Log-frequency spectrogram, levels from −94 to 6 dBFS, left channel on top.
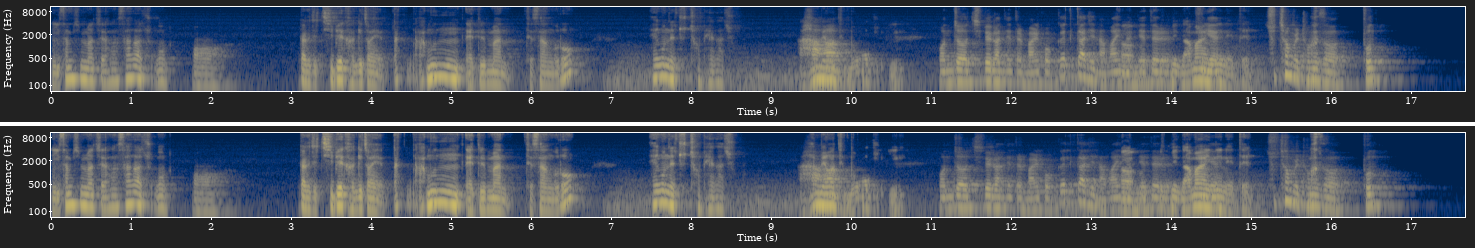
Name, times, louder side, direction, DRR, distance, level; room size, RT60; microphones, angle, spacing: voice 1, 0.0-1.5 3.1-6.7 7.5-8.5 9.5-10.7 13.4-15.0 15.7-15.8, right 3 dB, 85° right, 0.8 m, -28 dB
sound 1, 0.7-15.5, equal, 20° left, 6.3 m, -52 dB
voice 2, 1.8-2.1 9.3-9.9 11.1-14.1 14.4-14.6 15.2-16.1 16.4-16.5, left 2 dB, 85° left, 2.2 m, -31 dB
24.5 x 20.5 x 6.4 m
head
